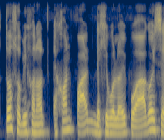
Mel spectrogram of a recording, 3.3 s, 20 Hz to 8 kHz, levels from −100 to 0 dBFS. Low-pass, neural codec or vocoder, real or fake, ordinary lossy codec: 7.2 kHz; none; real; none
